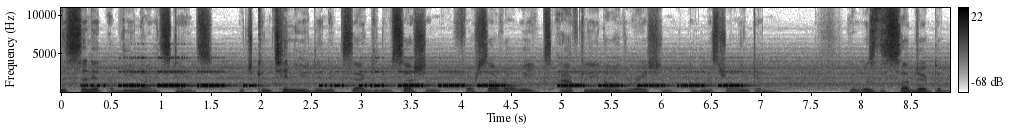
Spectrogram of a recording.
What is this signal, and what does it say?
Hellschreiber (Feld-Hell, 122.5 baud), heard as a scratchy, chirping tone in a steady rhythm, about 900 Hz, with fading and speech in English. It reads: 70531 44685 26536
